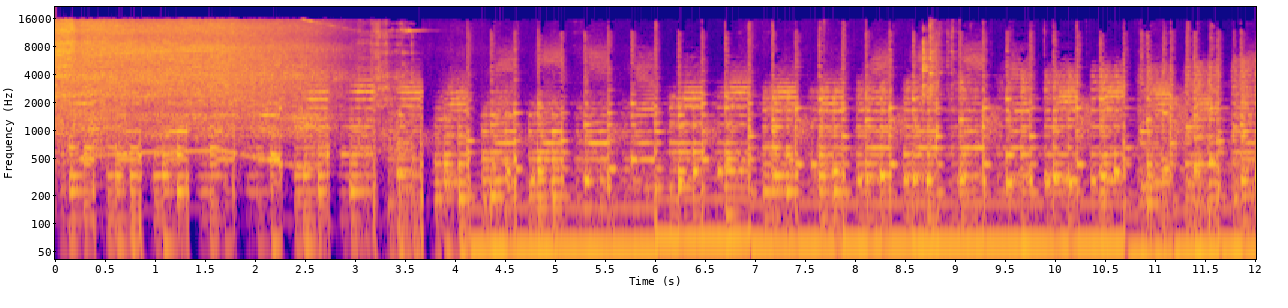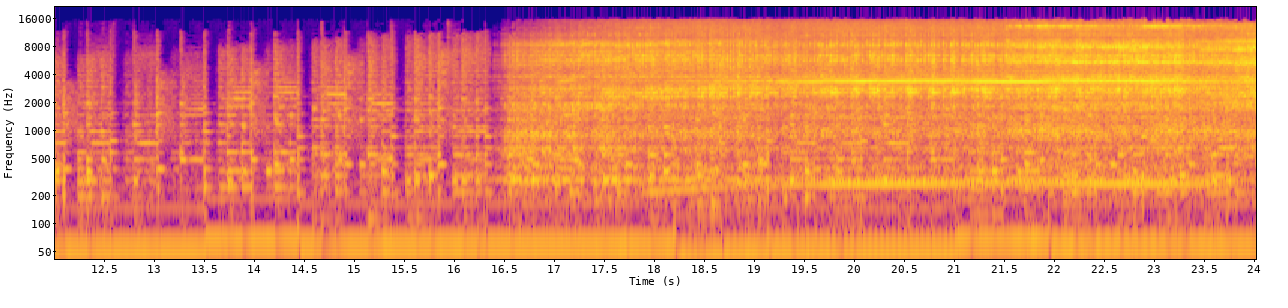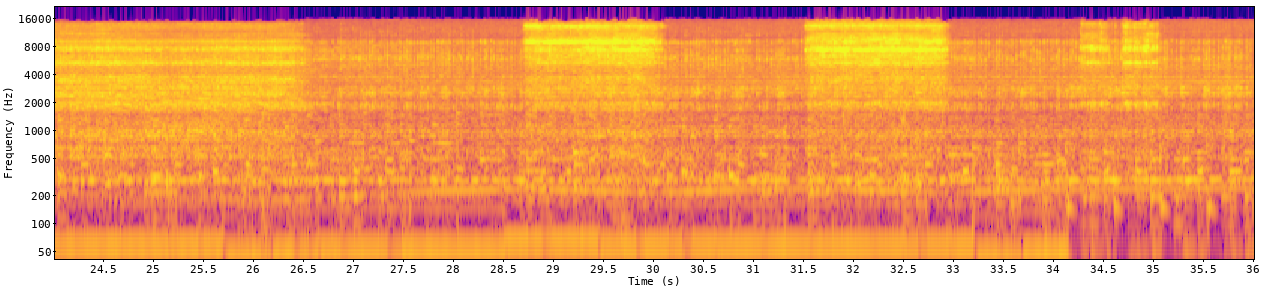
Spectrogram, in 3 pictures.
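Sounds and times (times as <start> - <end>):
angle grinder motor whine: 0.0 - 3.7, 16.4 - 36.0
steel bar grinding on wheel: 16.4 - 36.0.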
